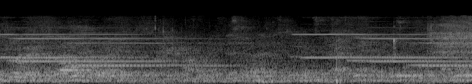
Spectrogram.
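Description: A parliamentary chamber bell, rung at the chair's request before a vote on a bill, rings steadily for several seconds, a continuous high electric tone over a murmuring background.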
